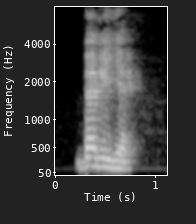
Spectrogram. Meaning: 1. small barrel 2. cylinder (of a revolver)
- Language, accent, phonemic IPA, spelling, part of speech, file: French, Canada, /ba.ʁi.jɛ/, barillet, noun, LL-Q150 (fra)-barillet.wav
